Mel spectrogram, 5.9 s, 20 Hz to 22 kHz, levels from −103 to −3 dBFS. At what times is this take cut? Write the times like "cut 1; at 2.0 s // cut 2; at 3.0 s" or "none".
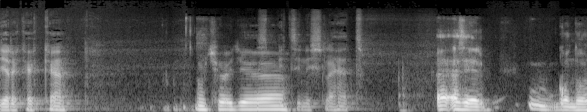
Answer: none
